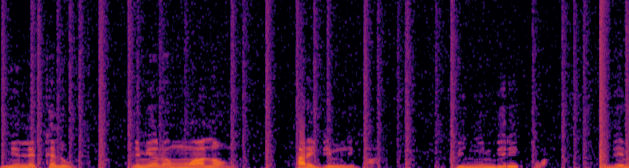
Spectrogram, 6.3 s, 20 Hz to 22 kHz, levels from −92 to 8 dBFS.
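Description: Throughout the recording the background drops to near silence dotted with twinkling specks. This is overdone noise removal: the noise reduction was set so strong that it switches off frequency bands near its noise estimate, taking quieter parts of the speech along with them.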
